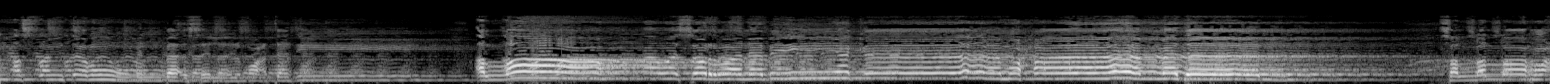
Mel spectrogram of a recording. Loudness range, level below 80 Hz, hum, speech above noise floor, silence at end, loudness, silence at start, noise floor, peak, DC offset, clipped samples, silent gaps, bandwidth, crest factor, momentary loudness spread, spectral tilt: 11 LU; -62 dBFS; none; 22 dB; 0 s; -13 LUFS; 0 s; -35 dBFS; 0 dBFS; under 0.1%; under 0.1%; none; 10.5 kHz; 14 dB; 19 LU; -4.5 dB/octave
